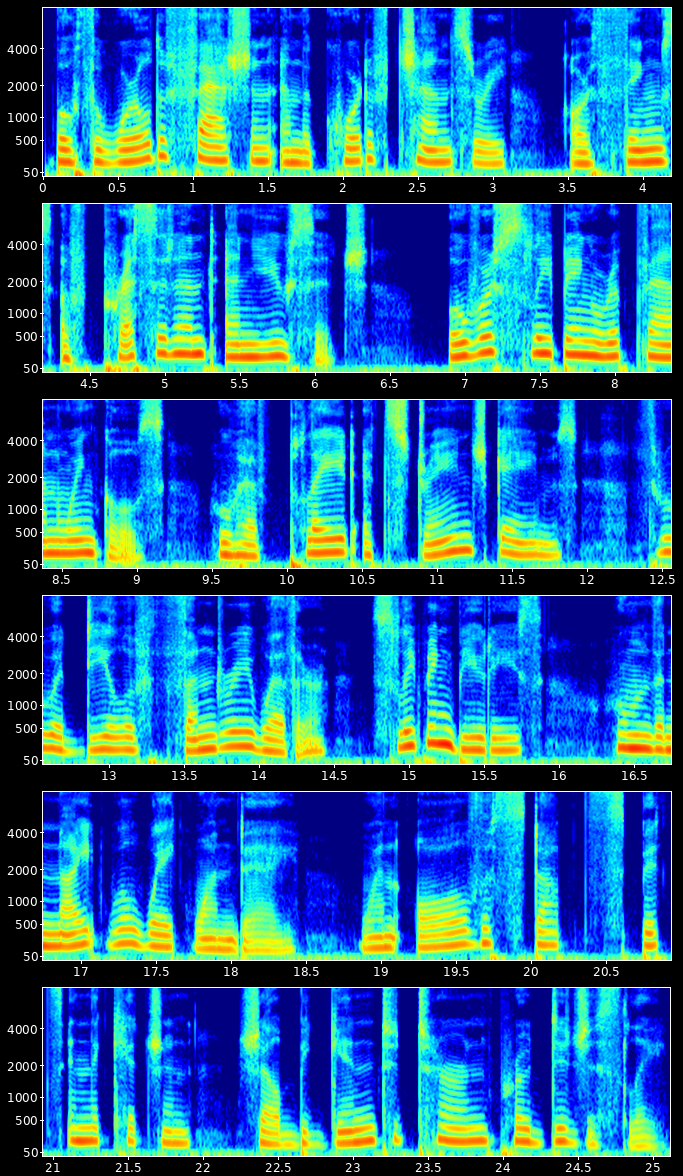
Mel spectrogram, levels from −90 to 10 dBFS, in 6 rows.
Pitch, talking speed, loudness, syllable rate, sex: 175 Hz, 130 wpm, -16 LUFS, 3.7 syllables/s, female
